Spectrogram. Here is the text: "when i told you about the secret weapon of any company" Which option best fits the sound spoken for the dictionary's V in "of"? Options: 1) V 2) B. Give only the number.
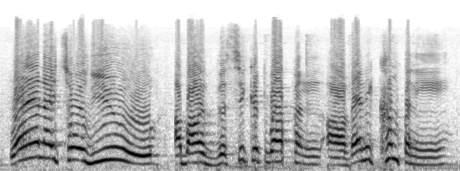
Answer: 1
